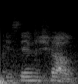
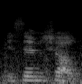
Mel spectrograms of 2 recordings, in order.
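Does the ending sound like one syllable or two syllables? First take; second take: one syllable; one syllable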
